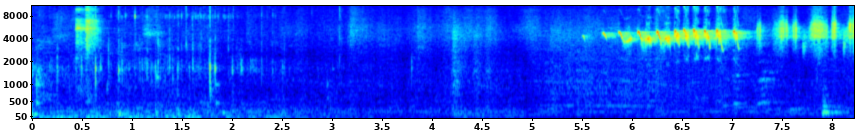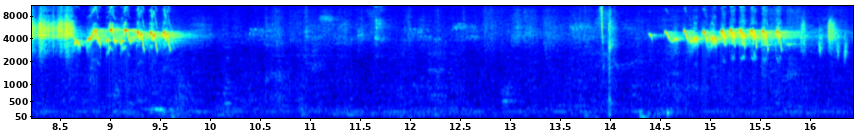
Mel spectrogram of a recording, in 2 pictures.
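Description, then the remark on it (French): A black redstart sings three short, bright phrases separated by pauses of several seconds, fairly clear, over a faint low rumble of background noise. “Et nous commençons l'émission du jour avec le chant du rouge que noir”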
